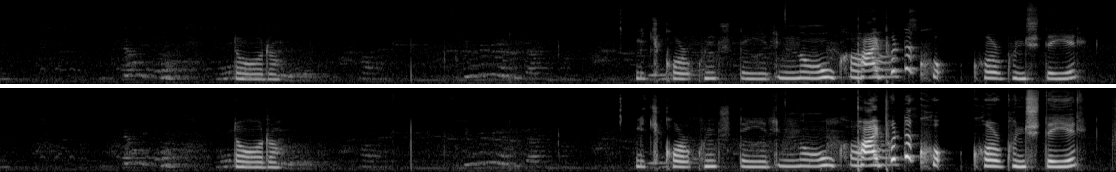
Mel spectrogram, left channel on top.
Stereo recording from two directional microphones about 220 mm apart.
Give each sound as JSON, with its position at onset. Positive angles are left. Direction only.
{"t": 2.3, "sound": "a sound", "side_deg": -40}
{"t": 6.7, "sound": "speech", "side_deg": -30}
{"t": 7.8, "sound": "speech", "side_deg": 5}
{"t": 8.5, "sound": "a child's voice", "side_deg": -45}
